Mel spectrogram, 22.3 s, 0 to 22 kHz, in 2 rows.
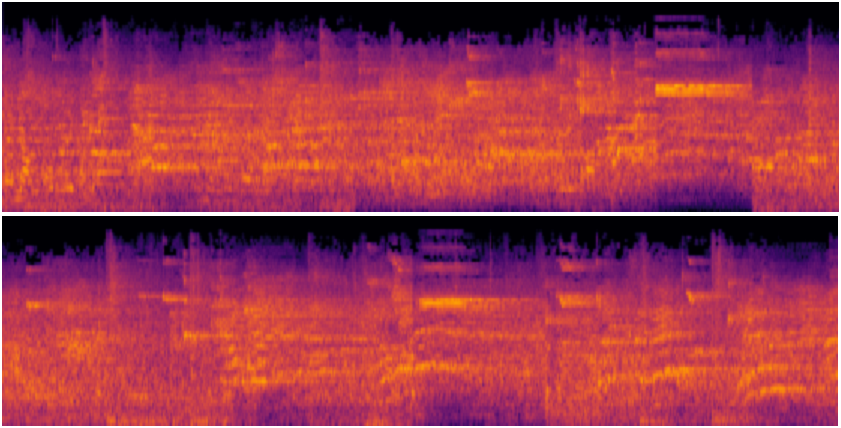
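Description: Indoor volleyball play in an echoing sports hall: players' voices calling and shouting over repeated sharp thuds of the ball being struck. Two short, high whistle blasts cut in, about 9 seconds in and again about 17 seconds in.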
